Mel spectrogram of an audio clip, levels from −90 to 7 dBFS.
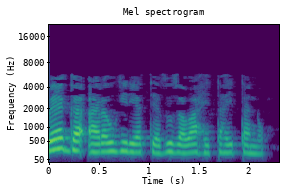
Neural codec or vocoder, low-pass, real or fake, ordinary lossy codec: none; 7.2 kHz; real; MP3, 24 kbps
